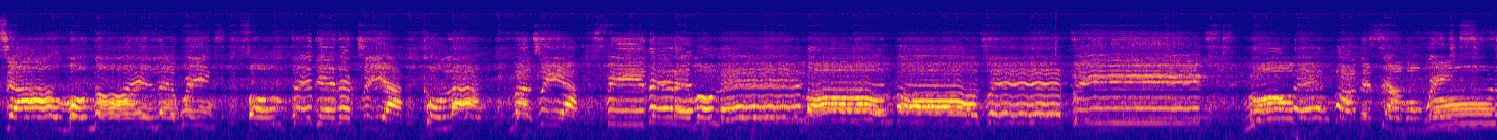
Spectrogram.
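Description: High singing voices layered in harmony with no instruments, an a cappella arrangement; the sustained notes waver with vibrato. The singing breaks off briefly near the end, where there is a short low knock.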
